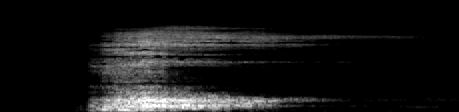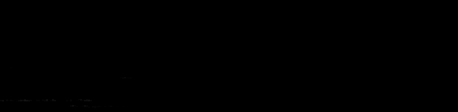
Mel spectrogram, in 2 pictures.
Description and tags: Something big snorting. Made for a werewolf audio drama.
